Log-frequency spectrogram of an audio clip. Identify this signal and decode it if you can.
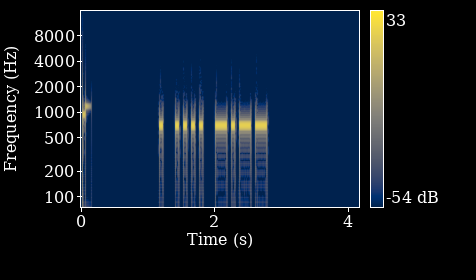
Morse code, heard as a keyed tone, about 20 wpm, 700 Hz. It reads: EHY
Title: USA Call Sign Postfixes - 3 Letters 20wpm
